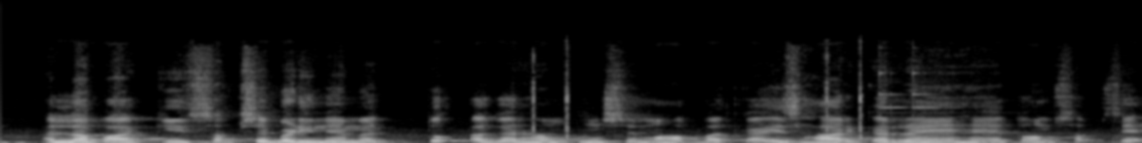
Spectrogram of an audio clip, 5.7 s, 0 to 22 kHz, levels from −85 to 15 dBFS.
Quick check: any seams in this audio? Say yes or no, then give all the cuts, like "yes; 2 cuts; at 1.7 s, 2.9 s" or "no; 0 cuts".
no; 0 cuts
